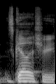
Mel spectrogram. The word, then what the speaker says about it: Gellaitry: place Sam gallry everybody is that how you say it Sam gallry perfect gallry yeah yeah guys welcome Sam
